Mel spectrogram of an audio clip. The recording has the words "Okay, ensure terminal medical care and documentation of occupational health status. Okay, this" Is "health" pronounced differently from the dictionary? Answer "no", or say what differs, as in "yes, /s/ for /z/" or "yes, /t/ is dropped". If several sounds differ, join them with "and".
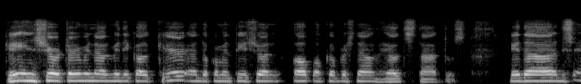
yes, /t/ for /θ/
